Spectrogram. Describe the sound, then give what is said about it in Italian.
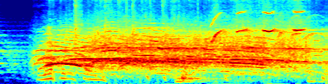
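A large audience bursts into loud, sustained applause and cheering after a brief quiet moment, with dense clapping and excited shouts and whoops rising from the crowd. “Non so se l'applauso era per voi o per noi che siamo riusciti a trovarlo in questo preciso istante del momento dove avete suonato, quando avete suonato.”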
